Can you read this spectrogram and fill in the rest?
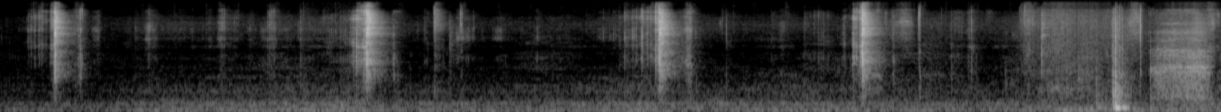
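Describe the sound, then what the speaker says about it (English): Scissors snip wedges into kinesio tape for a wrist taping, giving five separate sharp cuts spaced a few seconds apart, close and clear over a quiet background. "we're going to cut these little wedges again"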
